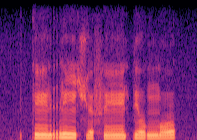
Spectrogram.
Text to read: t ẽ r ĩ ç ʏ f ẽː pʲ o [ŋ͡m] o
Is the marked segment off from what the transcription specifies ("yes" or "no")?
no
